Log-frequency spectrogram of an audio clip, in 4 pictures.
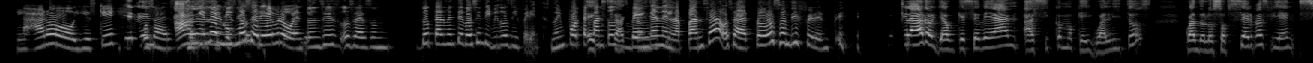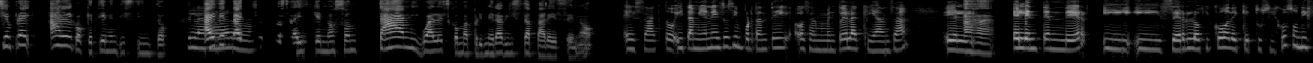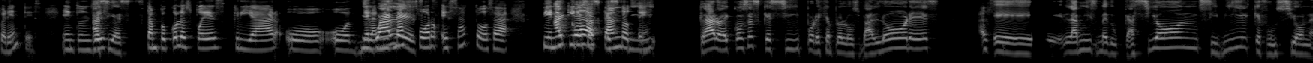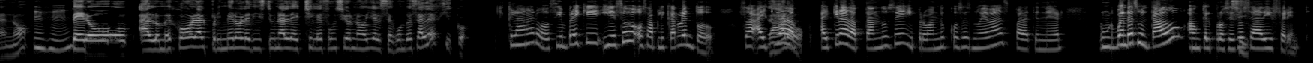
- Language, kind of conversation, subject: Spanish, podcast, ¿Qué significa para ti ser un buen papá o una buena mamá?
- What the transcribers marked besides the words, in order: laughing while speaking: "todos son diferentes"; tapping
